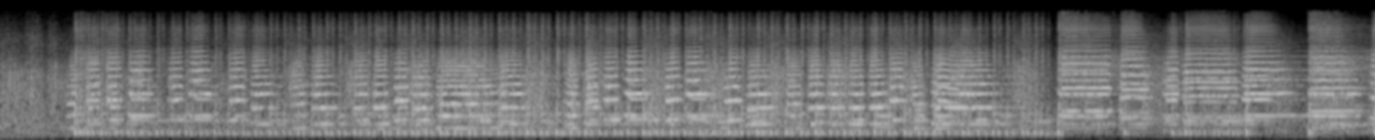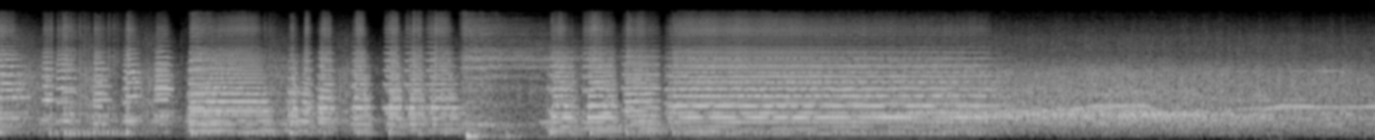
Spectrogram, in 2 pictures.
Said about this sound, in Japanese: 関西学院大学応援団総部吹奏楽部のファンファーレスターター台につきました阪神ジュベライルフィリーズのファンファーレです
